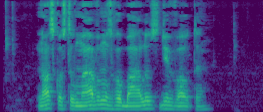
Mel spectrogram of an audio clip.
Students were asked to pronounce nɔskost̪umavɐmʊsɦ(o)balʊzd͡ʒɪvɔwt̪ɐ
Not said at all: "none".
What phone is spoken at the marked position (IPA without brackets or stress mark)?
o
